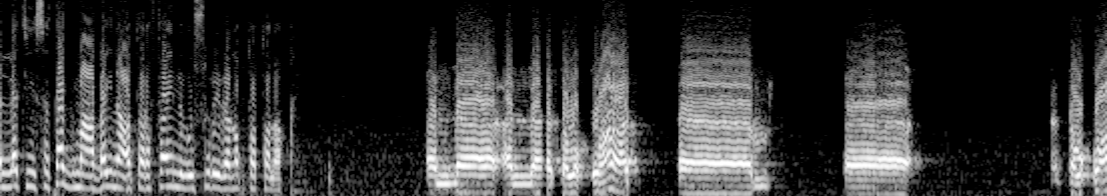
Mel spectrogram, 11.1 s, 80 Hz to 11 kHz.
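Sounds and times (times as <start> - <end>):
man saying aah over telephone: 4.3 - 7.8, 8.4 - 9.3, 10.5 - 11.0.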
